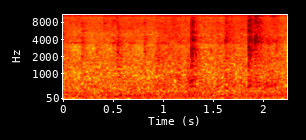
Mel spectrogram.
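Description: Near silence: room tone with two faint short clicks, one past the middle and one near the end.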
